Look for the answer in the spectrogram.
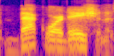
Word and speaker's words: backwardation: He says, over the past few weeks, there have been a lot of articles on the Internet about backwardation. It's spelled B-A-C-K-W-A-R-D-A-T-I-O-N.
